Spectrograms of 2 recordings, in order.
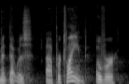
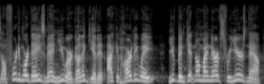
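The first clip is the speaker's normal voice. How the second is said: mock gleeful, eager to punish; lightly voiced gloating judge; gloating impatience; 6 semitones higher, 4 dB louder than usual. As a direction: rub your hands, can't wait to get them. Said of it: "he can just counting the days".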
